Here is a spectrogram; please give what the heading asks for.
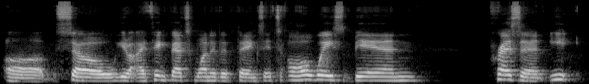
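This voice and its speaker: A woman's voice: on the low side, steady tone, slow. A woman panelist giving conversational commentary in a discussion.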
